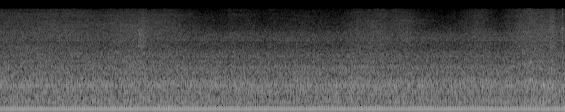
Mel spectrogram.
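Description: Steady low hum with faint even background noise, unchanging throughout; no separate drinking or glass sounds stand out.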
